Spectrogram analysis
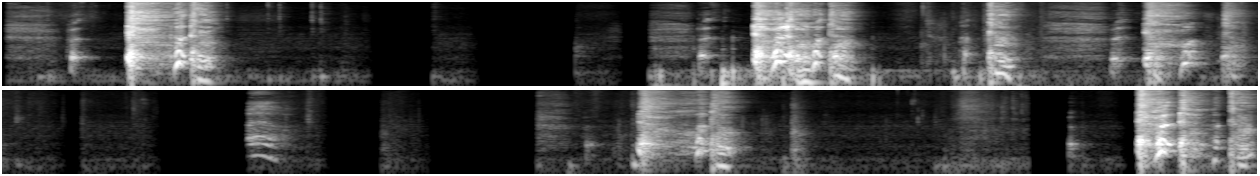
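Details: Girl coughing in several bouts of harsh coughing with throat clearing between quiet gaps; repeated cough.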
